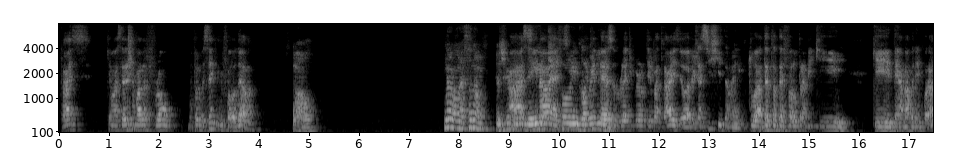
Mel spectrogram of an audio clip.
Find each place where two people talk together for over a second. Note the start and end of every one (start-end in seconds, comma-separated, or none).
9.0-11.1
